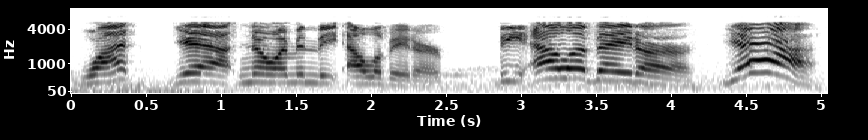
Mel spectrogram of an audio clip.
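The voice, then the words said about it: Shouting phone caller in elevator. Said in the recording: “my impression of a person having a phone conversation in the elevator”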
